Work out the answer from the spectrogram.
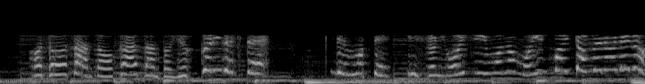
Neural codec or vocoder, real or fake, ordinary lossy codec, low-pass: vocoder, 44.1 kHz, 80 mel bands, Vocos; fake; AAC, 16 kbps; 7.2 kHz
